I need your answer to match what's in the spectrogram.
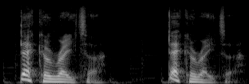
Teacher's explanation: The main stress is on the first syllable, and there's a secondary stress on the third syllable.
